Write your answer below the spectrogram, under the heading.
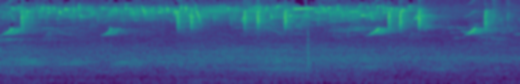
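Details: Calling common redstart (Phoenicurus phoenicurus) giving brief rising whistled notes at intervals of a few seconds, set among a busy chorus of high chirps and trills from other birds.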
